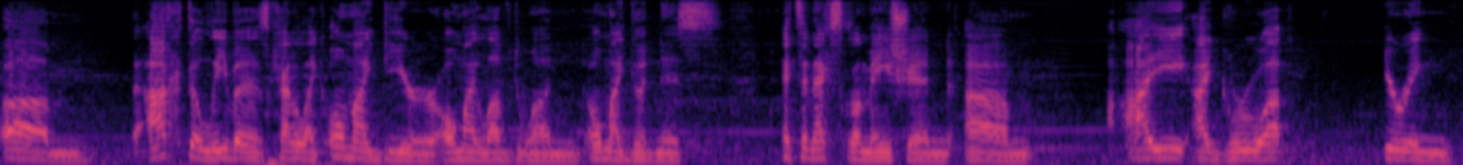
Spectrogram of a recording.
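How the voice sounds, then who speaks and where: A man's voice: mid-range voice, fairly bright tone, slight background noise. A young man streaming, chatting casually with his viewers and thinking aloud with lots of restarts and fillers.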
